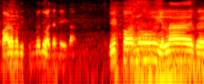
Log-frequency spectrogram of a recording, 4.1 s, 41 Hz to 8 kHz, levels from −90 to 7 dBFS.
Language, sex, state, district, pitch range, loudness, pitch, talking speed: Kannada, male, Karnataka, Dharwad, 145-180 Hz, -13 LUFS, 170 Hz, 145 wpm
